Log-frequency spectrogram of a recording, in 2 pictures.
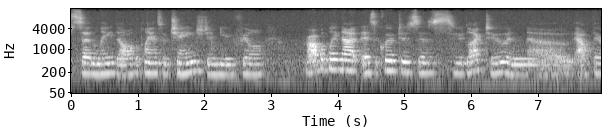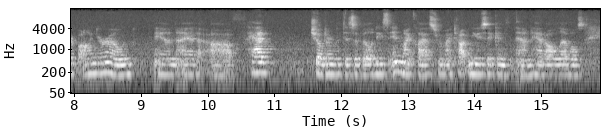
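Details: Adult woman speaking; typical adult speech.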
